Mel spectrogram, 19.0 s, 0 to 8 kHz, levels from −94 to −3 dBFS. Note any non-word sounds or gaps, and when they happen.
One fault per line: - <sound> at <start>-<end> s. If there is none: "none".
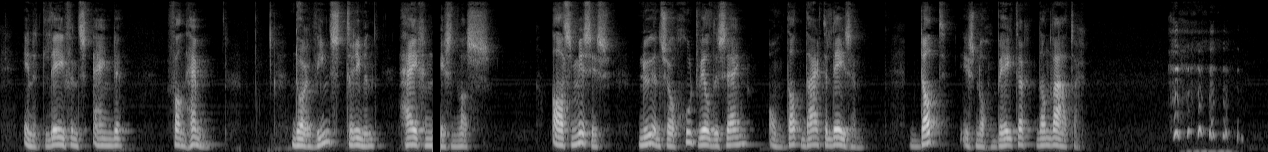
- dropout at 6.5-6.6 s
- laugh at 17.5-18.7 s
